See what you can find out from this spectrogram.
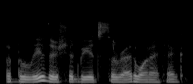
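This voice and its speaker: Man, tabletop player, dark mellow voice, casual and tentative, thinking aloud, close dry slightly muffled sound. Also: mid-range voice, little pitch movement, fast talker, dry recording. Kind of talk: casual chat.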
